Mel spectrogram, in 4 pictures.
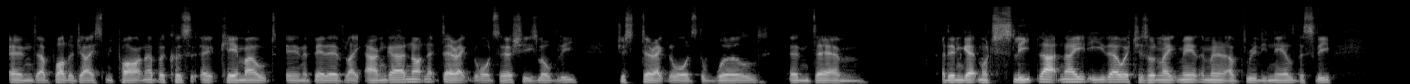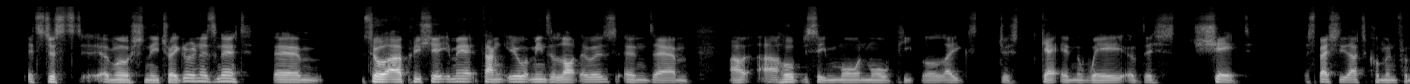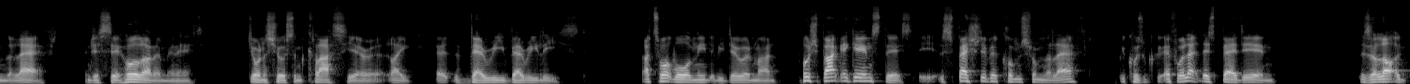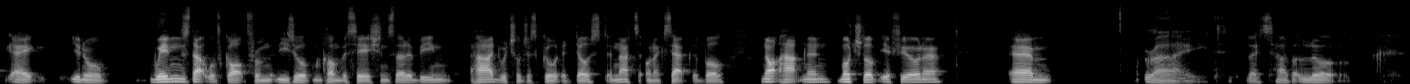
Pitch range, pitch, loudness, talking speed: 95-115 Hz, 105 Hz, -24 LUFS, 195 wpm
